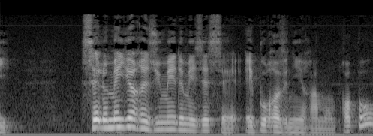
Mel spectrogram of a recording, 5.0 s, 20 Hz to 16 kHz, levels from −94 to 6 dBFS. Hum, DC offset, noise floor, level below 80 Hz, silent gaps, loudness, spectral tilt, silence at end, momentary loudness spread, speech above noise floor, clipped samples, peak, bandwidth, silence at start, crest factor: none; 0.6%; -59 dBFS; -52 dBFS; none; -26 LUFS; -5 dB/octave; 0 s; 14 LU; 34 dB; under 0.1%; -6 dBFS; 11.5 kHz; 0 s; 20 dB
